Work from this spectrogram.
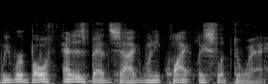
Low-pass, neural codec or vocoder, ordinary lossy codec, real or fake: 7.2 kHz; none; AAC, 32 kbps; real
